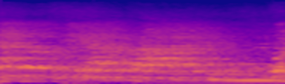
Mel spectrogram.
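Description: A large group of schoolchildren singing their school song together, in unison, over recorded backing music.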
